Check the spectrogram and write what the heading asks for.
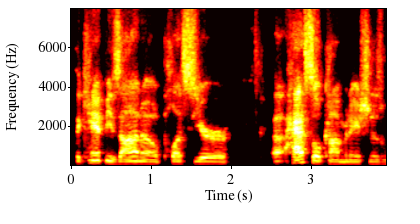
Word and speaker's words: Campusano: It's Campusano.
